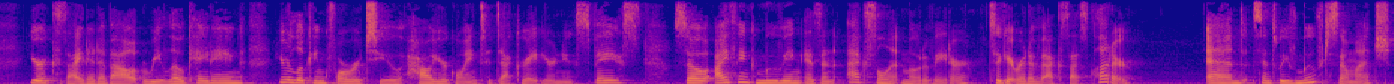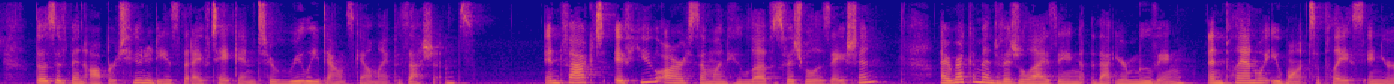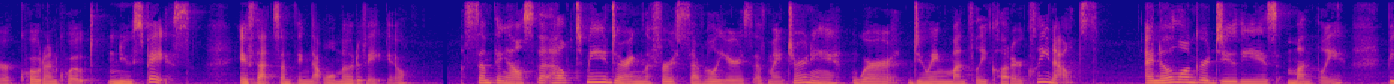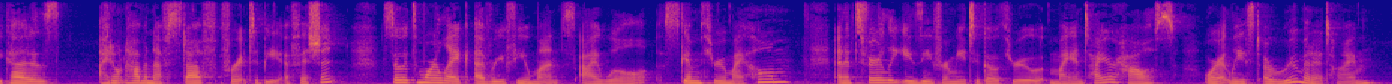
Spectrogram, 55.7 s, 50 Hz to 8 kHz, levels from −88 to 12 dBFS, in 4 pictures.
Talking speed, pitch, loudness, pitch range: 165 wpm, 185 Hz, -28 LUFS, 165-210 Hz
